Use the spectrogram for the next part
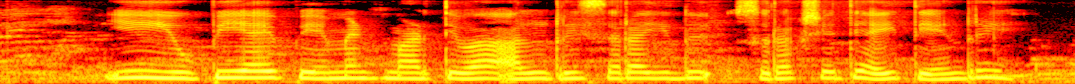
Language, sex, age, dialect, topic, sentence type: Kannada, female, 18-24, Dharwad Kannada, banking, question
